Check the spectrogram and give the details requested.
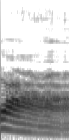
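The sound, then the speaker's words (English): A voice imitates a Wookiee-like howl: one sustained, moaning cry with rich harmonics that starts loud and slowly slides downward in pitch over about a second and a half. “More of a Wookiee sound.”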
